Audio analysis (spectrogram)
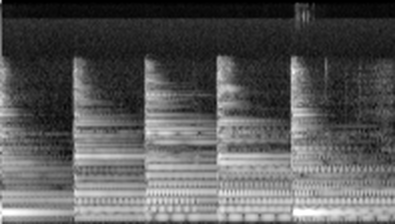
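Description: An electric guitar rings out five evenly spaced picked chords, strummed down and up in a steady rhythm, clear and close with no talking.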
